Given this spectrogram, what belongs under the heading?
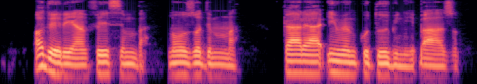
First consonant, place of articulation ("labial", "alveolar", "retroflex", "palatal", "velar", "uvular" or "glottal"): alveolar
